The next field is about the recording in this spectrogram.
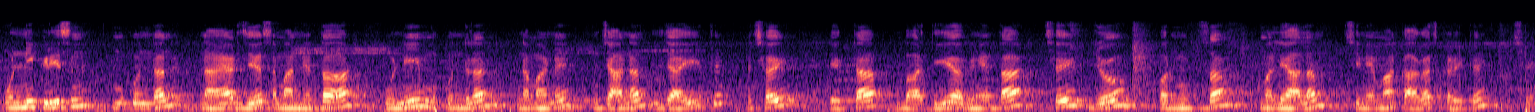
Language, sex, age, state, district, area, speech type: Maithili, male, 18-30, Bihar, Sitamarhi, rural, read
